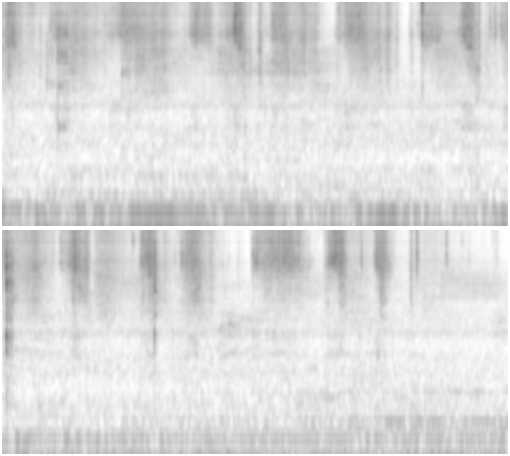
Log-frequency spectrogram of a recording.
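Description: Chicken being hand-mixed with salt, coriander, turmeric and chili powder in a bowl, giving soft, steady squishing and light clinking scrapes at close range, fairly quiet throughout.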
